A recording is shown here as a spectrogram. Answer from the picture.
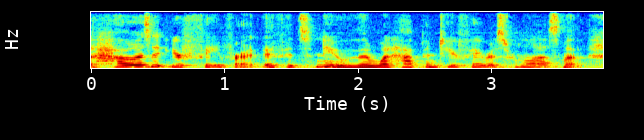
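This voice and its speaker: A woman talks in a fairly high pitch. Noticeable background noise can be heard. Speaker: beauty vlogger. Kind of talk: casual vlog monologue. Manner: monotone.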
